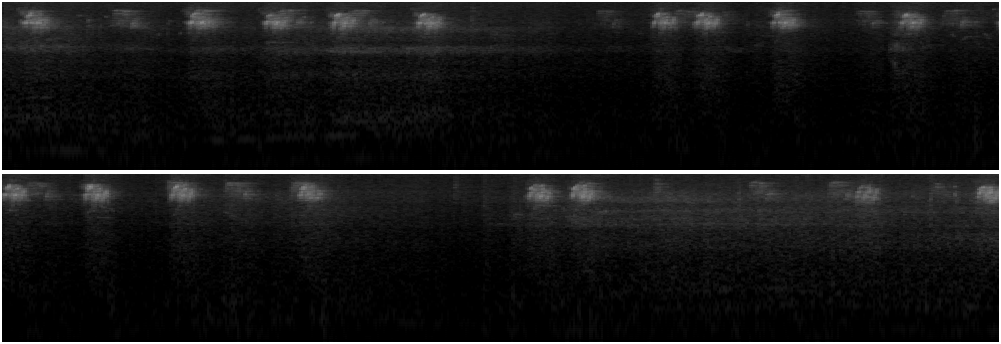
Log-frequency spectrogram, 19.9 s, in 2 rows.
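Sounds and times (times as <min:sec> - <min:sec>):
faint garden background noise: 0:00.0 - 0:19.9
small bird chirping: 0:00.2 - 0:04.6, 0:06.0 - 0:13.3, 0:15.1 - 0:16.7, 0:17.4 - 0:19.9.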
